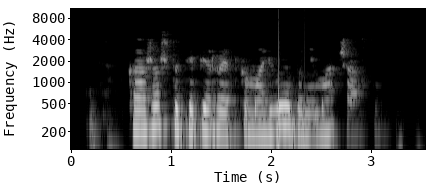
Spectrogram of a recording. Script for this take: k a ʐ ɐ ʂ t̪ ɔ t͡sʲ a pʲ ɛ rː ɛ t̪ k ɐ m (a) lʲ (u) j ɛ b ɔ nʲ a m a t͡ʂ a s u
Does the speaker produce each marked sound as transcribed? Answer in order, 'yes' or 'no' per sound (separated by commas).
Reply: yes, yes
